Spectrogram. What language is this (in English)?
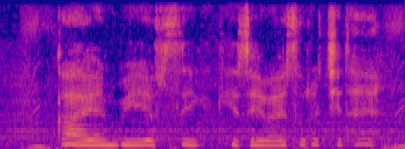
Bhojpuri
